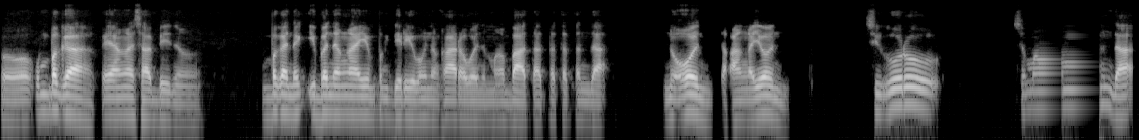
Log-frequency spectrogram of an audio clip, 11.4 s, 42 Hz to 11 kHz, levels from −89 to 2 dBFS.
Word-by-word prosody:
Oo, 105 0 -1
kumbaga 125 -6 +5
kaya 115 0 +3
nga 115 0 +1
sabi 100 -2 -1
'no, 90 -1 -12 0.6
kumbaga 130 +4 +3
nag-iba 125 0 0
na 120 - +4
nga 120 - +5
'yong 115 -1 -4
pagdiriwang 110 -1 -4
ng 105 -1 -9
kaarawan 105 0 +1
ng 100 0 -15
mga 95 0 -7
bata 100 -1 +3
at - - -29
matatanda, 100 0 -6 0.6
noon 110 0 +2
saka 100 - -1
ngayon. 120 0 +2 0.9
Siguro 155 +2 -1 0.7
sa 135 - -16
mga 145 0 -8 0.5
handa. 170 -7 +1
110 Hz, 135 wpm, -23 LUFS, 100-130 Hz, 0.9 s, kumbaga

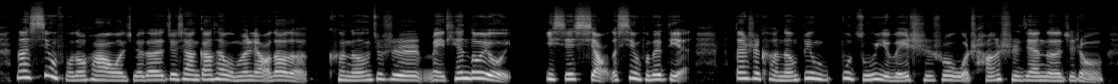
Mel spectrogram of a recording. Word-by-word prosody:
那 315 +1 +3
幸 340 +3 +1
福 200 -9 -7
的 195 +1 -1
话， 205 -3 +2
我 185 -1 -1
觉 190 +1 -5
得 205 +1 +1
就 235 +2 0
像 230 -1 +1
刚 225 0 +2
才 245 - +3
我 220 -4 0
们 195 +2 -1
聊 185 - 0
到 200 +1 +2
的， 180 - -3 0.2
可 210 - -4
能 190 +3 -1
就 245 - -1
是 210 -4 +2
每 195 -1 -1
天 275 +8 +4
都 285 0 +5
有 225 -4 +5 0.4
一 245 - +2
些 240 +1 +2
小 230 -5 +1
的 195 - -4
幸 265 +4 +2
福 220 - -4
的 225 +1 +3
点， 215 -2 -1 0.4
但 275 -1 +2
是 270 -1 +2
可 240 -5 -4
能 190 +2 -1
并 250 -3 +2
不 280 -1 +1
足 230 -1 -1
以 225 -5 +2
维 170 +1 0
持 195 +1 -7
说 205 +1 -3
我 185 - -1
长 190 +4 -3
时 205 -5 -5
间 185 -1 0
的 170 -2 +1
这 180 +2 -7
种 - - -5
210 Hz, 275 characters per minute, -21 LUFS, 195-240 Hz, 0.4 s, 都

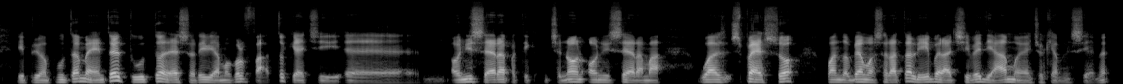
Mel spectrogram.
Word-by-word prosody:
il - - -7
primo 100 -1 -4
appuntamento 110 - +1
e 180 0 +7
tutto, 115 +4 -3
e - - +6
adesso 105 0 0
arriviamo 100 -2 -2
col 130 +3 -2
fatto 120 - -4
che - - 0
ci 85 -2 -9
ehm, 80 -1 -5 0.8
ogni 110 +4 0
sera 115 -2 +4
pratic - - -14
cioè, - - -7
non 120 0 +3
ogni 105 -1 -2
sera 95 -1 +1
ma 90 0 -1 0.3
guas 115 0 +1
spesso, 125 +7 +4 0.2
quando 110 -1 -1
abbiamo 115 +3 +2
la 105 - 0
serata 105 +6 +1
libera 120 -5 +2
ci 95 +2 -3
vediamo 115 -1 0
e 90 - -5
giochiamo 85 - -11
insieme. 85 - -8
110 Hz, 175 wpm, -25 LUFS, 100-115 Hz, 0.8 s, e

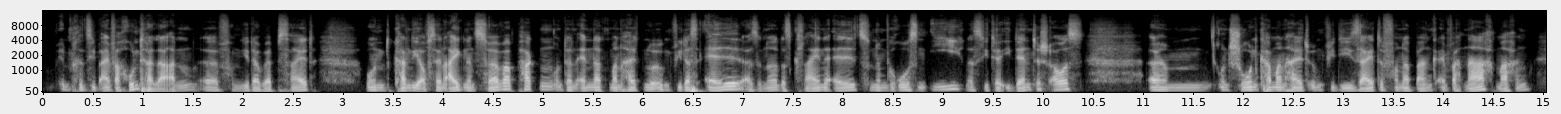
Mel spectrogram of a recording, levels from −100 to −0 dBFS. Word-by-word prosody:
im - - -10
Prinzip - - -6
einfach - - +1
runterladen, 105 +7 +1
äh, 105 -1 -2
von 100 -1 -14
jeder 100 -1 -1
Website 95 - 0 0.5
und 105 -2 -3
kann 95 +2 +3
die 110 - +4
auf - - +2
seinen 105 - +1
eigenen 105 0 +4
Server 115 +8 +4
packen, 130 0 0
und 110 +1 -8
dann 105 - 0
ändert 110 +1 0
man 105 -1 -2
halt 105 +1 0
nur 110 -2 +1
irgendwie 110 +2 -4
das 100 - +3
L, 125 +6 +5
also 90 -1 -5
ne, 105 +4 -2
das - - -6
kleine 95 +4 -1
L 105 +6 +1
zu 110 - -4
'nem 105 0 -4
großen 105 0 -1
I, 135 +5 -3
das 100 0 -7
sieht 110 - -9
ja - - 0
identisch 100 +7 0
aus. 130 +4 +3 0.7
Ähm, 110 -1 -1
und 115 -3 -3
schon 115 +1 +2
kann 110 0 +1
man 110 -2 +2
halt 105 0 +2
irgendwie 105 0 -8
die 100 0 -2
Seite 90 -2 +2
von 110 -2 -7
'ner 100 - +2
Bank 90 +3 -3
einfach - - -3
nachmachen. 105 +10 +2
105 Hz, 210 wpm, -26 LUFS, 100-110 Hz, 0.7 s, L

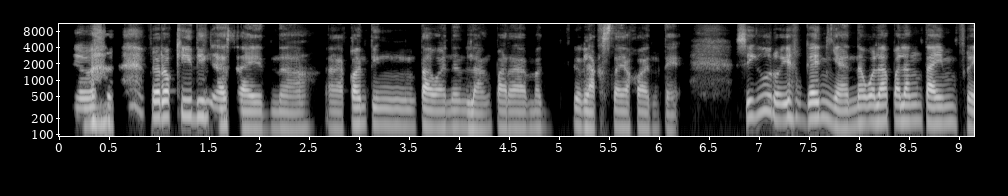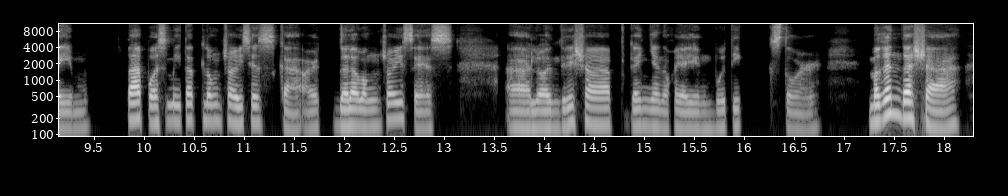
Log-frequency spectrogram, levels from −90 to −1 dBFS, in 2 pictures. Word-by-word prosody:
'Di 155 -1 +1
ba? 155 - +4 0.5
Pero 205 -1 +5
kidding 215 -2 +1
aside 130 -4 +1
'no, 125 -1 -6 0.2
ah, 130 -1 -6
konting 150 -2 -3
tawanan 135 -1 -1
lang 125 -1 -4
para 130 -2 -3
mag-relax 130 +1 -1
tayo 135 -2 -2
konti, 125 -2 -6 0.6
siguro 220 +1 0
if 195 +2 +1
ganyan 180 -8 +1
na 165 - +1
wala 175 +1 +2
palang 175 0 0
timeframe 160 -6 0 0.4
tapos 180 -3 +4
may 175 -1 -6
tatlong 180 -1 -3
choices 165 -1 +1
ka 125 -3 -5
or 130 +2 -7 0.2
dalawang 145 -1 0
choices, 155 -9 +2 0.5
ah, 135 0 -1
laundry 135 +4 -2
shop 150 -2 +1 0.2
ganyan, 145 -1 -4
o - - -14
kaya 130 -2 -3
'yung 125 -1 -7
boutique 140 +2 -9 0.2
store 125 0 -3 0.5
maganda 200 +4 +7
siya 135 +1 +4
145 Hz, 130 wpm, -26 LUFS, 130-170 Hz, 0.6 s, maganda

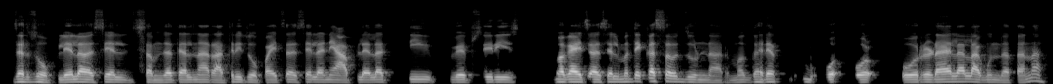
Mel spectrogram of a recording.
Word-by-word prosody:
जर 125 -1 +3
झोपलेला 115 +1 +2
असेल, 110 -1 0
समजा 105 0 0
त्यांना 110 0 +1
रात्री 105 +2 -1
झोपायचं 105 0 -2
असेल 110 +1 -3
आणि 110 0 -1
आपल्याला 105 +2 +1
ती 120 +1 -7 0.3
वेब 110 -1 +2
सीरीज 115 -2 -3 0.4
बघायचं 120 -1 +6
असेल, 125 +3 0
मग 130 +1 -4
ते 140 - +4
कसं 140 -2 +3
जुळणार? 105 -4 -6
मग 105 +1 -9
घरात 120 +1 +1 0.5
ओ 475 - +4 0.3
ओ - - +3 0.4
ओरडायला 115 +3 +4
लागून 110 -4 0
जाता 100 +1 -4
ना. 160 +4 -4
110 Hz, 155 wpm, -24 LUFS, 105-120 Hz, 0.5 s, बघायचं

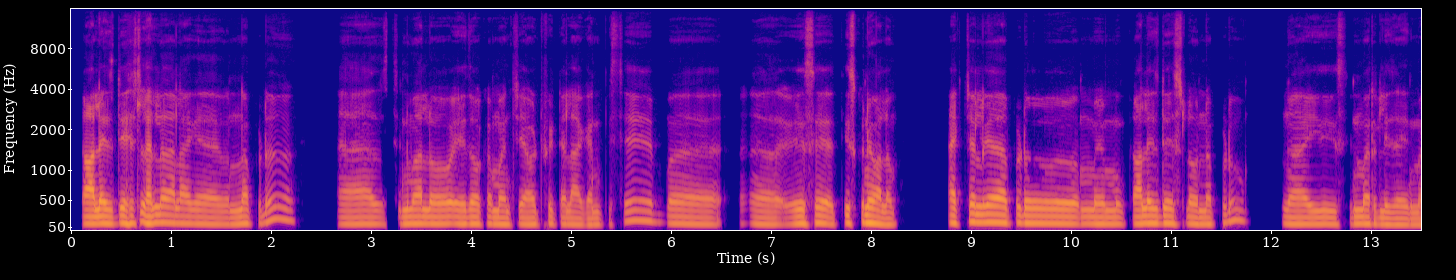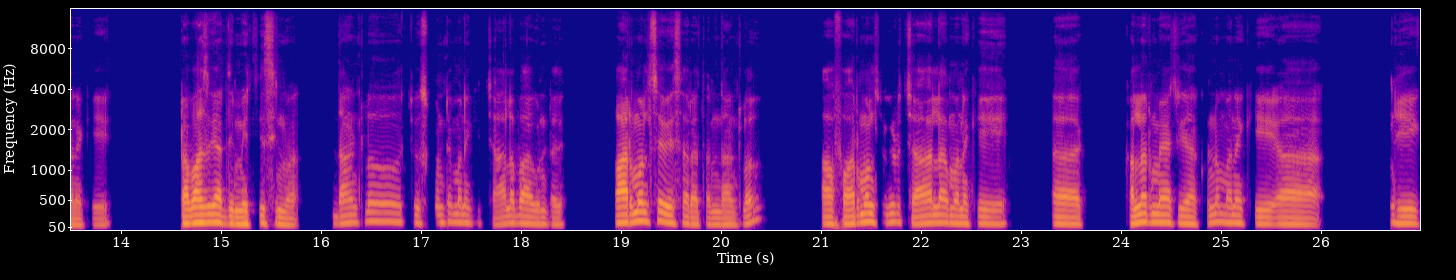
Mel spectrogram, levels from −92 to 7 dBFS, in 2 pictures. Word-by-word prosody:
College 115 0 +6
డేస్‌లలో 120 +2 +3
అలాగా 115 -2 0 0.3
ఉన్నప్పుడు 115 +7 -1 0.7
ఆహ్, 110 0 -1 0.2
సినిమాలో 115 0 +2 0.2
ఏదో 110 +1 +1
ఒక 110 - -7
మంచి 105 0 -2
ఔట్‌ఫిట్ 105 +1 -6
అలా 105 -1 -1
గనిపిస్తే 100 +9 -6 0.4
బా 120 -1 -1 0.8
ఆహ్, 105 -1 -1 0.2
వేసే 115 +2 +2 0.2
తీసుకునే 125 +1 +2
వాళ్ళం. 100 -3 +1 0.6
యాక్చువల్‌గా 135 +3 +3
అప్పుడు 125 0 0 0.6
మేము 110 0 +1 0.2
కాలేజ్ 120 +1 +4
డేస్‌లో 115 0 -1
ఉన్నప్పుడు, 110 +8 -3 0.5
గా 110 - +1 0.2
ఈ - - +1 0.3
సినిమా 115 +1 0
రిలీజ్ 105 -1 0
అయింది 100 0 -1
మనకి, 95 +1 -7 0.8
'ప్రభాస్' 130 +3 +7
గారిది 115 -4 +3
'మిర్చి' 110 +3 0
సినిమా. 105 -3 -1 0.5
దాంట్లో 130 +5 -2 0.3
చూసుకుంటే, 130 +2 -5
మనకి 125 -3 -5
చాలా 110 +4 -2
బాగుంటది. 110 -2 -2 0.5
ఫార్మల్‌సే 145 +4 +5
వేశారు 120 -4 0
అతను 105 +1 -5
దాంట్లో. 105 +4 -3 0.7
ఆ - - +3
ఫార్మల్స్ 130 +4 +3
గూడా 140 -1 -3
చాలా 125 +3 +2
మనకి 115 0 -2 0.7
ఆహ్, 110 -1 +2 0.5
కలర్ 140 +4 +4
మ్యాచ్ 130 -2 +1
గాకుండా 120 +5 -3
మనకి 125 -3 -2 0.3
ఆహ్, 105 -2 0 0.9
ఈ - - +2
115 Hz, 120 wpm, -23 LUFS, 110-125 Hz, 0.9 s, ప్రభాస్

